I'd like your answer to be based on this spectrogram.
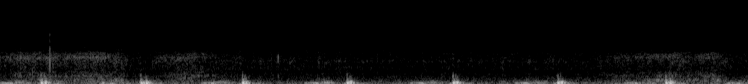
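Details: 35-year-old man's own heartbeat recorded at the mitral (bicuspid) valve area on waking in the morning: steady low thumps about 57 a minute, regular slow normal rate; normal heart sounds.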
